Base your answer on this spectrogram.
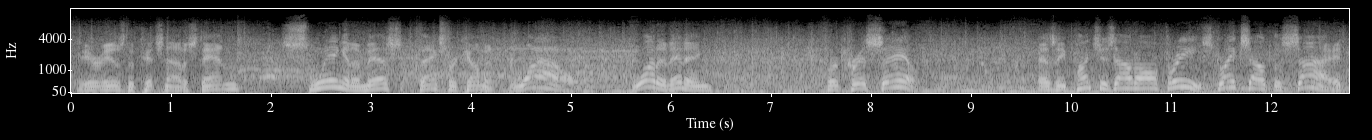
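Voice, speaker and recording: Radio baseball announcer, man, high voice, brisk play calling, dull lo-fi sound with loud ballpark noise behind. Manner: brisk, excited calling of plays. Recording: lo-fi radio broadcast with crowd noise.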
